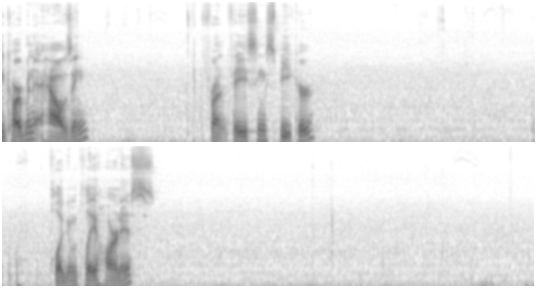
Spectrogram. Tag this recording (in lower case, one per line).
speech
